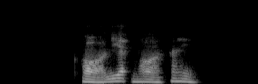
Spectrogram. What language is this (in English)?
Thai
